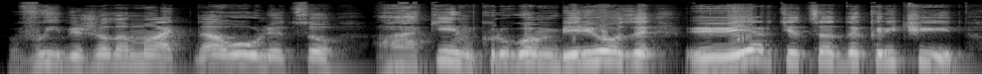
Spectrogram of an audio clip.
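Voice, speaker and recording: A man narrating a children's fairy tale in an animated storytelling manner. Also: fairly high pitch, moderate pace.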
